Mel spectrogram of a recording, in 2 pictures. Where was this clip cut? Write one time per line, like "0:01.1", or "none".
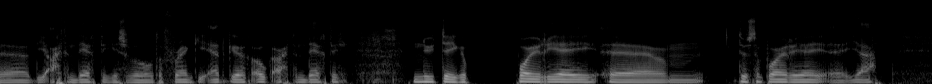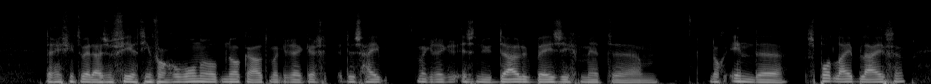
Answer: none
